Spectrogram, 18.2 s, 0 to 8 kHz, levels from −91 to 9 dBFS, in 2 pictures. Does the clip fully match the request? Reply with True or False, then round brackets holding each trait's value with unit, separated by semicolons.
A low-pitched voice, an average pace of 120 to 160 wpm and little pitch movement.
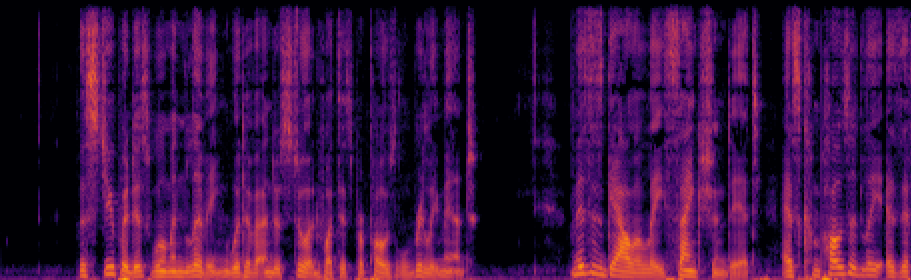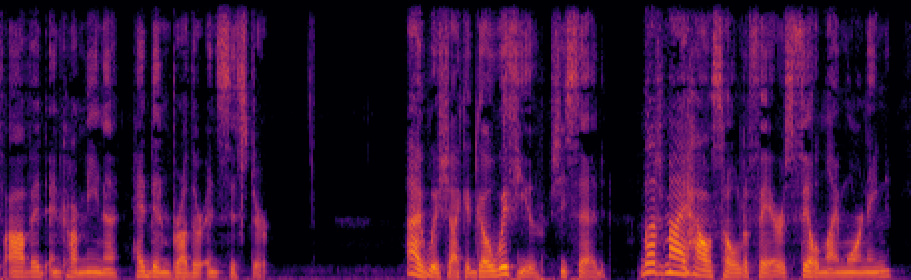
False (130 Hz; 145 wpm; 3.4 semitones)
